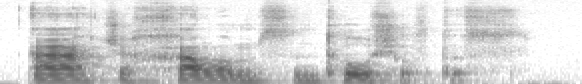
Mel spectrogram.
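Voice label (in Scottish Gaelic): "aaite Chaluim san t sooisealtas", Scottish Gaelic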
